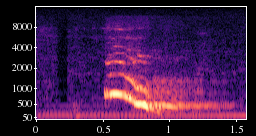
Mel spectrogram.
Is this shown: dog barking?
yes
